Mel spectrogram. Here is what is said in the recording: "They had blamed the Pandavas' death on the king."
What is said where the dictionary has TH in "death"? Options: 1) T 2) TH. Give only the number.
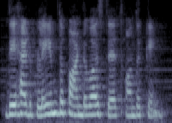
1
